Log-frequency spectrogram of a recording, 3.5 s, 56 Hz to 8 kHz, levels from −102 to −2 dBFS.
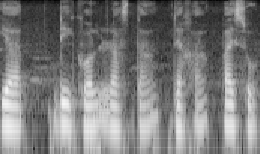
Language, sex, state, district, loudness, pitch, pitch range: Assamese, male, Assam, Sonitpur, -21 LUFS, 140 Hz, 135-145 Hz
